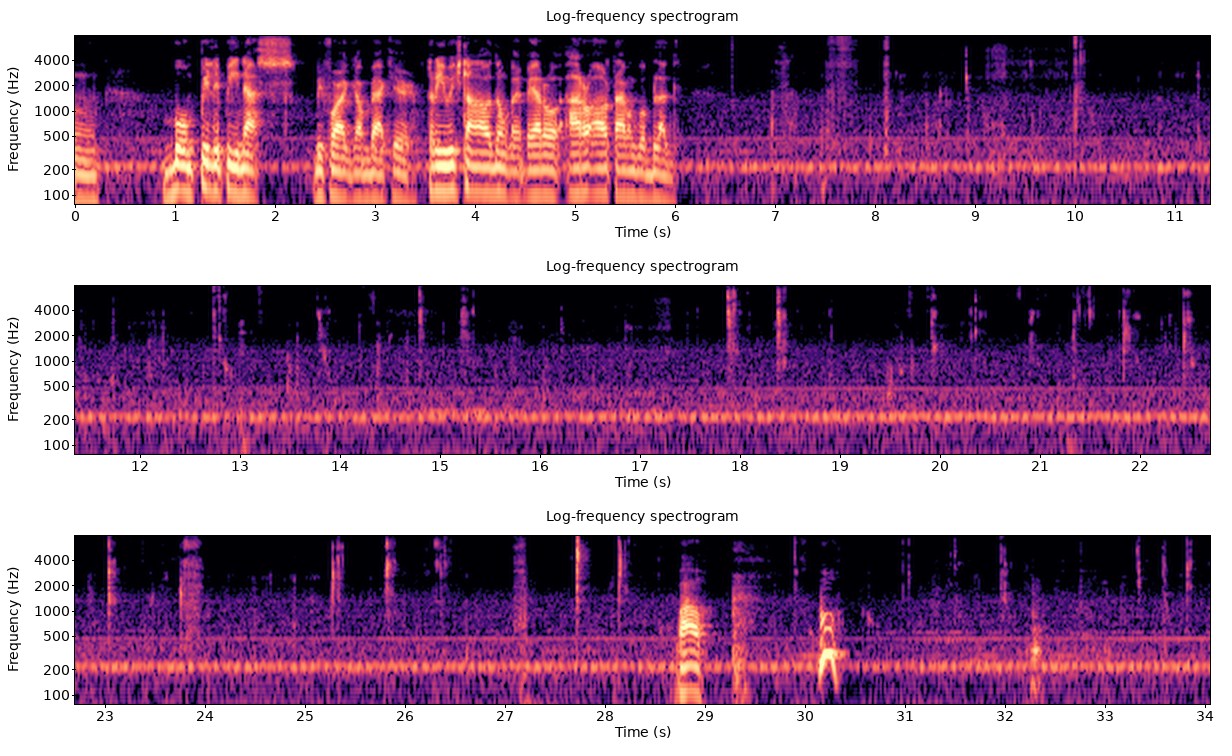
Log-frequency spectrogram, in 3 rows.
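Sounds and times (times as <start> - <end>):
steady low hum: 0.0 - 34.0
man chewing with mouth smacks: 6.5 - 28.7, 29.4 - 34.0.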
